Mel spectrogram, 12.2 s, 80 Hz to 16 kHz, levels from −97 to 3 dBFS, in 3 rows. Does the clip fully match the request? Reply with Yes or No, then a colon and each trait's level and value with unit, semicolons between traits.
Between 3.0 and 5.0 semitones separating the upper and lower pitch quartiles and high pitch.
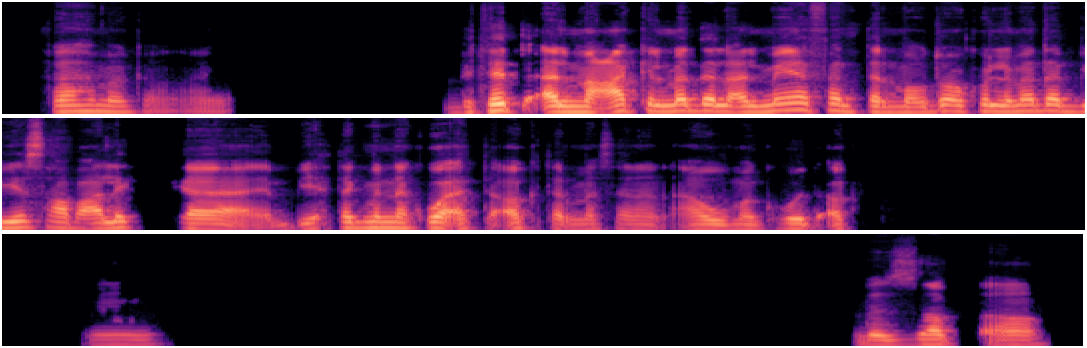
No: average, 3.8 semitones; medium, 140 Hz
